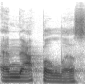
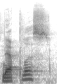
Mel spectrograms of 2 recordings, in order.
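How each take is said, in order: First: The word is said in full, all syllables. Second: The word is squeezed into two syllables. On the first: "so it's not Annapolis" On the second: "everything is contracted to the two easiest syllables"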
